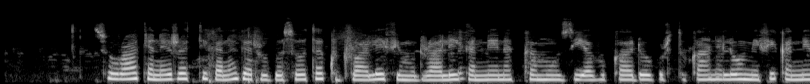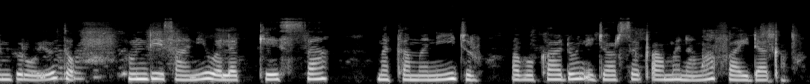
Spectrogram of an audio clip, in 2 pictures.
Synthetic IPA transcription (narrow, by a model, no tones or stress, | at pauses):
suɾaːkɐnɐɪrːɐt̪ːɪkɐnɐɡɐrːɪɡɔsoːt̪ɐkʊd̪ɾaːle̞ːfɪmʊd̪ɾaːle̞ːkɐnːe̞ːnɐkːɐmuːziːɐvɔkaːd̪o̞ːbɪɾt̪ʊkaːnɐlo̞ːmiːfɪkɐnːe̞ːnbɪɾojo̞ːt̪ɐʔʊhʊnd̪ɪːsaːniːwɐlɐkʰːe̞ːsːaː | mɐkʰɐmɐniːd͡ʒɪɾʊ̥ | ʔɐvʊkaːd̪o̞ːnɪd͡ʒaːɾsɐkʼaːmɐnɐmaːfaːjɪd̪aːkʼɐbɐ̥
